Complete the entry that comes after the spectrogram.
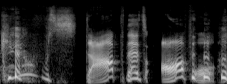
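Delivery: very high, slow, pleading squeak; imitating Yellow Guy. Yellow Guy begs the scientists to stop, very high squeak. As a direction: beg them to stop in a tiny high voice. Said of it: "And he's like".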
